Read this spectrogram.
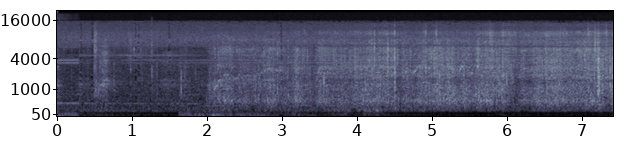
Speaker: oh that sounds even worse oh we're done with the xvideo one it was a terrible Drive anyway the culprit there's a gear cover and look you can see rocks in there that's uh unfortunate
